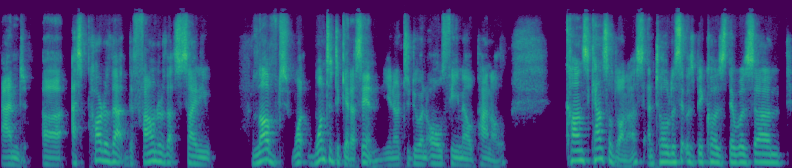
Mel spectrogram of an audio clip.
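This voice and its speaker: A man's voice: mid-range voice, expressive, fairly quick, pushed and bright. A man who grew up between Saudi Arabia and East London, talking animatedly as a guest, firing off rhetorical questions. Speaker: activist guest. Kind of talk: conversational interview.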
